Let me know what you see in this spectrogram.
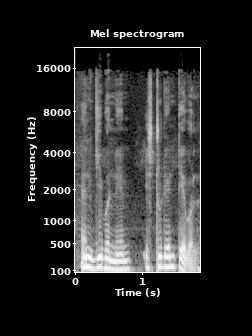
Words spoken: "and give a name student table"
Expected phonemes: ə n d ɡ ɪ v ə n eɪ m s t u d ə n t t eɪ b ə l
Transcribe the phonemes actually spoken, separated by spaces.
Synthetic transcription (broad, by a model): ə n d ɡ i b ə n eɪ m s t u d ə n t t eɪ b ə l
